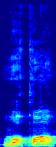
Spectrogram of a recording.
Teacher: قاف حروف مستعلیہ میں سے ہے اور الف مدہ ہے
